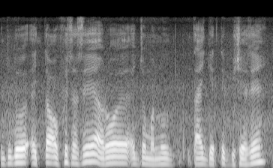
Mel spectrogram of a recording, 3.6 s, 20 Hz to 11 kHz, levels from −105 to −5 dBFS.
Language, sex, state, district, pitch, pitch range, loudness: Nagamese, male, Nagaland, Kohima, 120 Hz, 110-130 Hz, -16 LUFS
